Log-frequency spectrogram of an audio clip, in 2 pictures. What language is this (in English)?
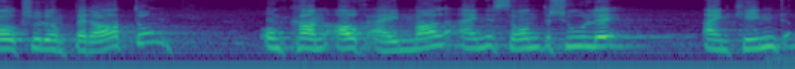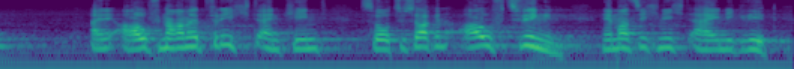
Swiss German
